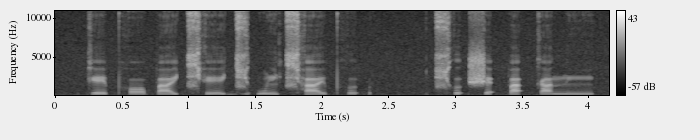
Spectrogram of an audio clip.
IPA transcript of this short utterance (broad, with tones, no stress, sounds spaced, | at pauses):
k e˦˨ pʰ ɔ˨ p a˦˨ ɪ̯ t͡ɕʰ e˦ d͡ʑ ʊ˦ ʔ w ĩ˦˨ t͡ɕʰ a˦˨ ɪ̯ pʰ ʊ˦ ʔ | t͡ɕʰ ʊ˦ ʔ ʃ ɛ˦ ʔ p ä˦ ʔ k ä˦˨ n ĩ˨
